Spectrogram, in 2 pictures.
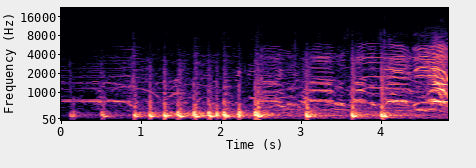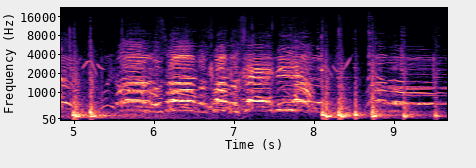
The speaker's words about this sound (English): When you go to an Asheville City Soccer Club game, you're not just watching soccer, you're welcomed into what players and fans call the South Slope Blues.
